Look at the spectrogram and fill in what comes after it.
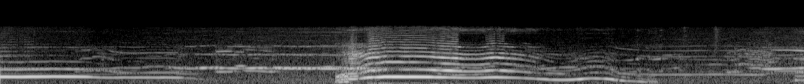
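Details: Howling dog: a steady held note that sags, then a loud new howl rising abruptly, wobbling and dipping before fading, with bright harmonics throughout.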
